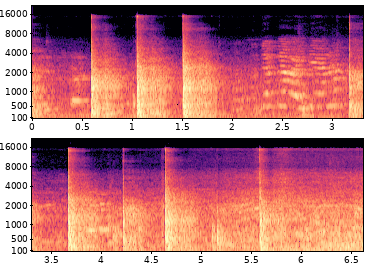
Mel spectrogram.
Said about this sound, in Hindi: किसी राड के ज़रिए से और हथौड़ी के ज़रिए इसको मार के बिठा देंगे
